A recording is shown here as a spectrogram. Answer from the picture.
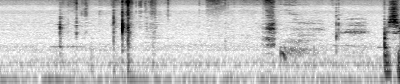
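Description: Faint scattered clicks and taps of rigid plastic top loaders holding trading cards being handled and swapped, a cluster of them about a second in and a few more near the three-second mark.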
